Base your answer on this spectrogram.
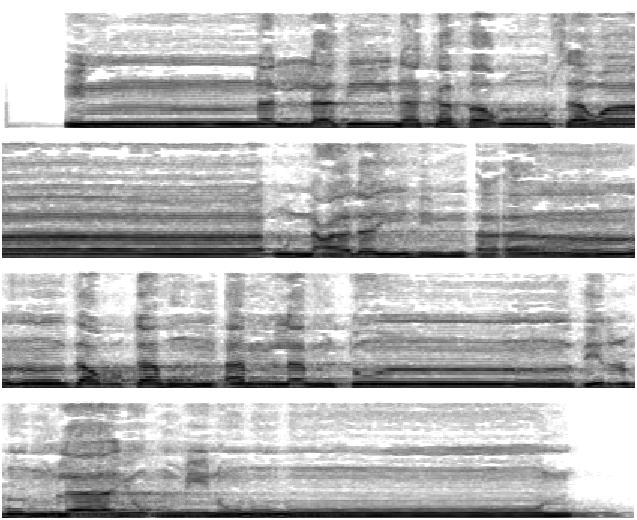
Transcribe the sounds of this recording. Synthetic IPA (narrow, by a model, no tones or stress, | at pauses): ʔɪn | alːaðiːnakafɑɾˤuːsawaː | ʔʊnʕalajɦɪmʔaʔan | ðɑɾˤt̪aɦʊmʔamlamt̪ʊn | ðɪɾɦʊmlaːjʊʔmɪnuː | n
